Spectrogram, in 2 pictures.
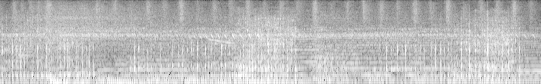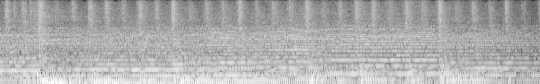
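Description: A lioness roars and growls in the African wild during an attack on a calf, with loud, deep, rumbling roars close by in the first half, then lower continuing growls.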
